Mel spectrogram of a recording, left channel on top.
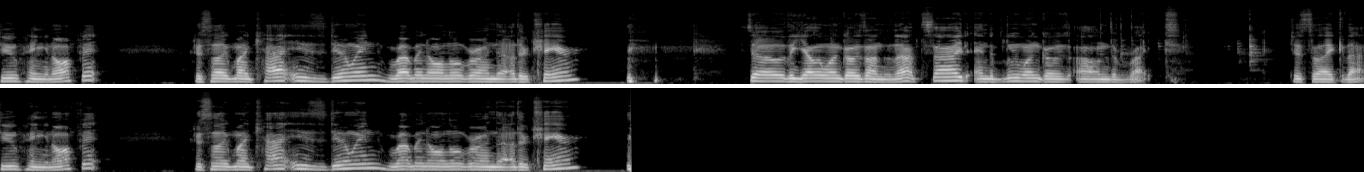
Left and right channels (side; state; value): right; drops out; at 6.4 s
